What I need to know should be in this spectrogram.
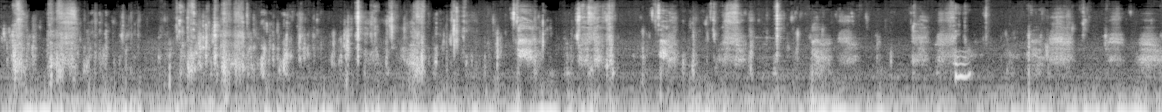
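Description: A young woman chews food wetly up close.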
